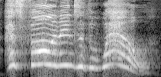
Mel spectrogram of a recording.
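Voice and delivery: high gasped fragments, then a loud burst; gasping. Acted. Chang breathless to his mother, gasping. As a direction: blurt it out on the last of your breath. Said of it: "he gasped".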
